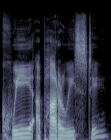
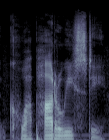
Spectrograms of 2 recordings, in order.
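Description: First: Both touching vowels are pronounced separately. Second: The touching vowels merge, one vowel disappears. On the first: "So we go from qui apparuisti" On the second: "to simply qua paruisti"

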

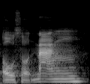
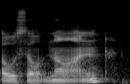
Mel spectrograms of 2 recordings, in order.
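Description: First: Known ends in an ang-like vowel. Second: Known ends in a rounded oh vowel. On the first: "my Chinese sound just came out. I said also Nang" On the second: "Instead of saying also known"

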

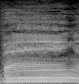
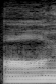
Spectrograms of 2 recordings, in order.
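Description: First: The vowel sounds like the one in 'bang'. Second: The vowel sounds like the one in 'long'. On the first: The speaker calls it right. "it's Aang" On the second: The speaker calls it wrong. "calling him Ong instead of Aang"

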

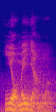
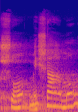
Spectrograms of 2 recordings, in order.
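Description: First: The y and ll sound as in Mendoza. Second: The y and ll sound as in Patagonia.

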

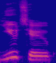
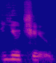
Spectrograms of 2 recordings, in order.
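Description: First: The word is said with an American accent. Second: The word is said with a British accent. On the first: "instead of saying YouTube" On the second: "So for a British accent"

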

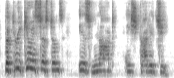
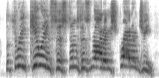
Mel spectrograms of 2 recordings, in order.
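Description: First: It is said at normal volume. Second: It is said louder.

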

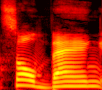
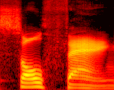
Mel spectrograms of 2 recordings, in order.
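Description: First: The consonant after 'Sol' is a v sound. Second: The consonant after 'Sol' is an f sound. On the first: This is the outsiders' name for the place. The speaker calls it wrong. "It's the foreign pronunciation" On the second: This is the locals' own name for the place. The speaker calls it right. "It is like Sunfang"

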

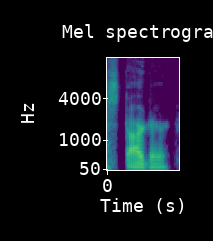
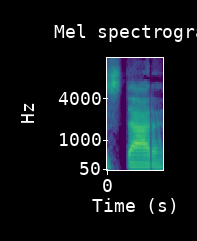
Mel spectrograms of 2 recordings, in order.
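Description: First: The r sounds are clearly pronounced. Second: The r sounds are dropped, Boston style. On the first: The speaker calls it wrong. "not a starter" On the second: The speaker calls it right. "There's no ARs. We don't pronounce that here in Massachusetts"

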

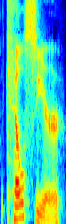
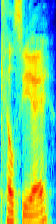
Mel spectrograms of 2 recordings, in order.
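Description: First: The name has a plain English ending. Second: The name has a French-style ending.

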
